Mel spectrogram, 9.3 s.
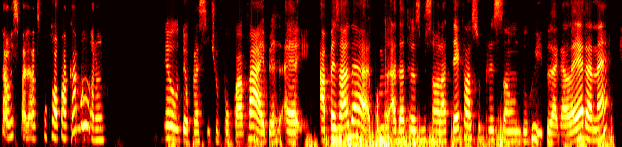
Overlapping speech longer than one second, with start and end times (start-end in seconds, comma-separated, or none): none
